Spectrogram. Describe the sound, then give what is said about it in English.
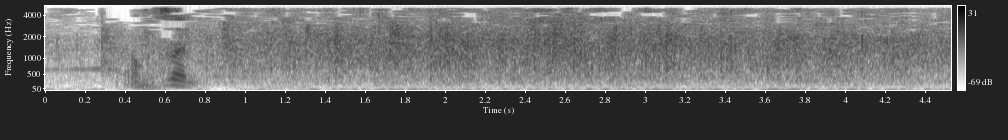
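Applause from a church audience during a service. A brief voice is heard at the start, then many hands clap in a steady, even wash that holds to the end. “I wasn't looking for an applause”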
